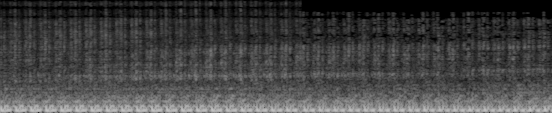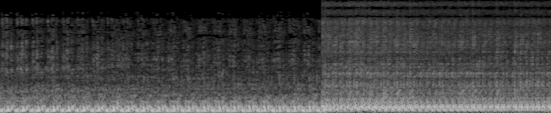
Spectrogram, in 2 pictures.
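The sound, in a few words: car engine revving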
